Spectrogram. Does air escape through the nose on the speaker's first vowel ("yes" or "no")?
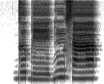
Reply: no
